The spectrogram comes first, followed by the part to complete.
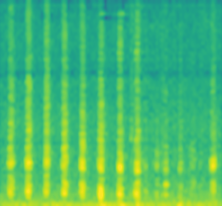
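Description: A sponge dabbing ink onto cardstock in faint, quick, even strokes, about six a second.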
